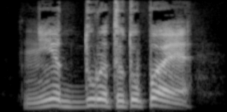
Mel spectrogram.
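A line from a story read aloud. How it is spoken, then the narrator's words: Sudden harsh bark. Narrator (Russian): вдруг рявкнул на нее странный парень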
